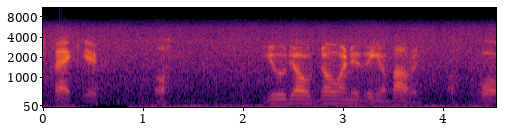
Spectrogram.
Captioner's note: scoffs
